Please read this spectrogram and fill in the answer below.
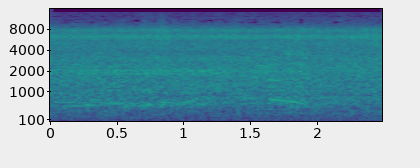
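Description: Emergency vehicles, including a fire engine, running nearby: a steady rushing noise of engines and traffic, with faint voices in the background.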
